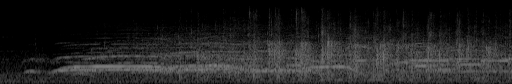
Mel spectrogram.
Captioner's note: applause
